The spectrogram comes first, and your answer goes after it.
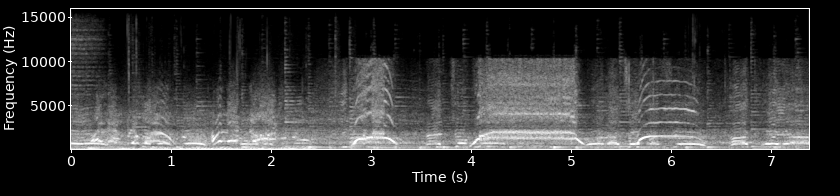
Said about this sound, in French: Ces cris que vous venez d'entendre, c'est quand on marque un but ou quand on gagne une course dans un stade en folie avec les commentateurs télé ou radio qui n'ont plus de voix, certes.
